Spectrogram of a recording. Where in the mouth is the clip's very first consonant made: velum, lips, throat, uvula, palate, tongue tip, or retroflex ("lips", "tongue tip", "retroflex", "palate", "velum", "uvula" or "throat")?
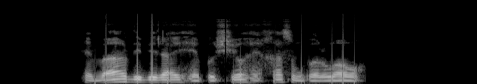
throat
